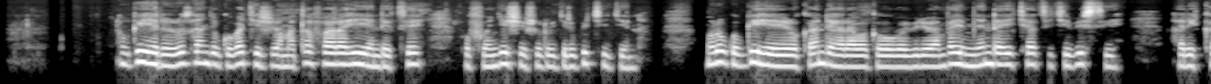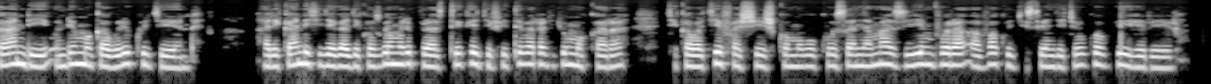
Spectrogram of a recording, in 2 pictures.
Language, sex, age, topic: Kinyarwanda, female, 36-49, education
